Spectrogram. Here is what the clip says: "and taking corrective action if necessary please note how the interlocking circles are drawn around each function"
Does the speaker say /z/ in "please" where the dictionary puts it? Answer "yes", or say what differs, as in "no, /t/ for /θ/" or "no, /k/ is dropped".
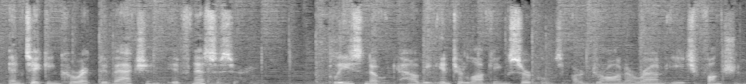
yes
